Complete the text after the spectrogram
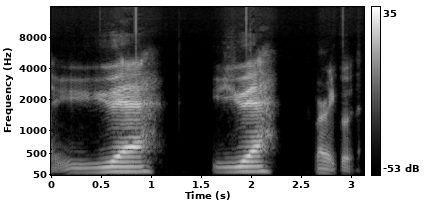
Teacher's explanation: we start with yu and then the mouth become bigger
